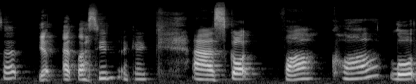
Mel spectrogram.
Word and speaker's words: Atlassian: million from atlassian founder is that how you pronounce that yep atlassian okay uh Scott Fara Lord like Lord Fara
